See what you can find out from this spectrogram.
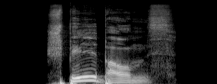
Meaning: genitive singular of Spillbaum
- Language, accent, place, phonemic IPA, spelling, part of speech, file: German, Germany, Berlin, /ˈʃpɪlˌbaʊ̯ms/, Spillbaums, noun, De-Spillbaums.ogg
